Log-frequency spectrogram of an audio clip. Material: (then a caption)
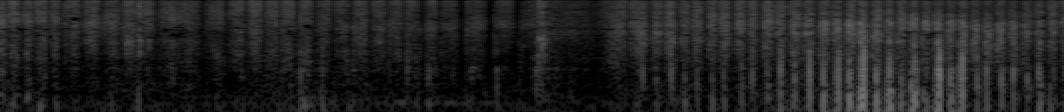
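Cardboard. Fingertips rapidly rub and scratch a small, partly flattened printed cardboard light bulb package, making a fast run of dry, papery scratching strokes. After a brief lull just past the midpoint, the scratching resumes, growing louder and more bright toward the end.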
